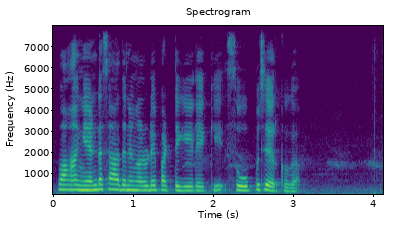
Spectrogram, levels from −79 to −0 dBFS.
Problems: background sounds at intervals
